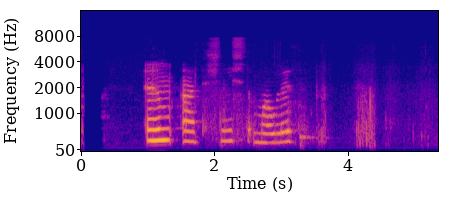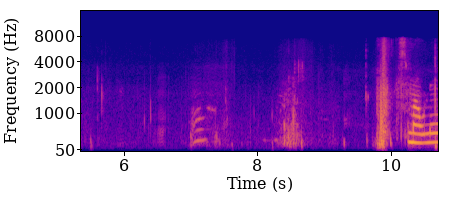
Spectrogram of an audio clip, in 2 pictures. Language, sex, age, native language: Icelandic, female, 10, Icelandic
